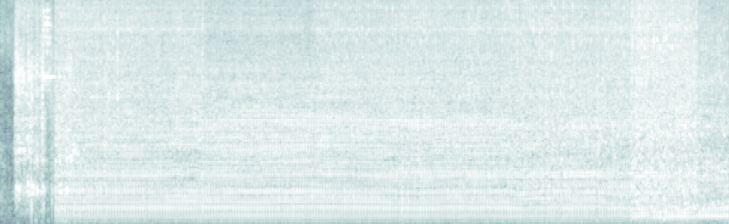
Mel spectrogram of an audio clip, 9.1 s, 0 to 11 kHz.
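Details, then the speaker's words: Old garden tiller, owned over 15 years, that had apparently died, started with the throttle cable bypassed and throttle pushed by hand: uneven, lumpy chug about three beats a second, speed wavering then picking up. Rough running; owner smells a mouse nest near the muffler. "it's running pretty rough smells like there's a mouse nest break the muffler area but she started she's going to be fine"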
